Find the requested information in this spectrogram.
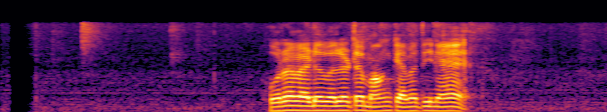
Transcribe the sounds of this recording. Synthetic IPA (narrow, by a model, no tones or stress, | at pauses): hoɾəʋæɖəʋələʈəmaŋkæmət̪inæː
